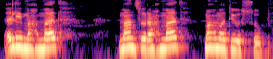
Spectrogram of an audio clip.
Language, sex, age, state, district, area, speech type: Kashmiri, female, 18-30, Jammu and Kashmir, Budgam, rural, spontaneous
